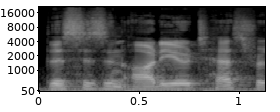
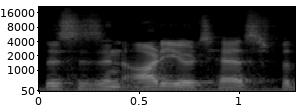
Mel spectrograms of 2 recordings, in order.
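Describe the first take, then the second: First: The voice is recorded loud and clear. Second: The voice is recorded very quiet and faint. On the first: The speaker calls it right. "you can hear how much louder you can get this mic to be" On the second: The speaker calls it wrong. "you can't really hear anything"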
